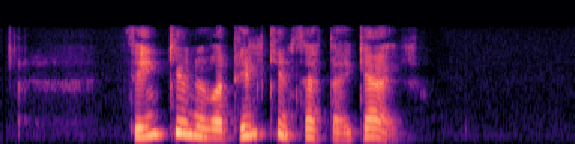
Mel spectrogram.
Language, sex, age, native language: Icelandic, female, 50-59, Icelandic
